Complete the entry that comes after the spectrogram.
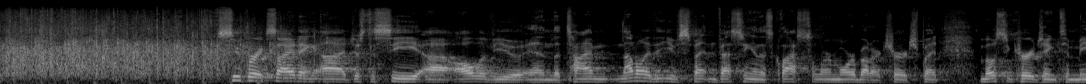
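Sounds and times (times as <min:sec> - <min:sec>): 
audience applauding: 0:00.0 - 0:03.2
speech: 0:02.2 - 0:10.8.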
